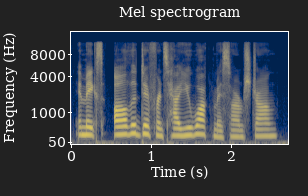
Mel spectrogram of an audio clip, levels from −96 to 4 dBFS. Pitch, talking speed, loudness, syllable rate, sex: 205 Hz, 220 wpm, -18 LUFS, 6.3 syllables/s, female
